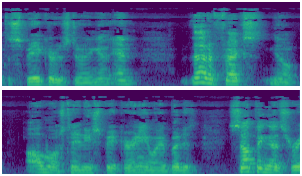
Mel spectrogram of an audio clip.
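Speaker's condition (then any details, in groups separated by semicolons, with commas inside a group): No condition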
